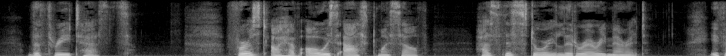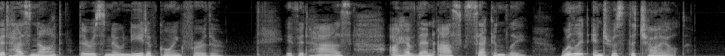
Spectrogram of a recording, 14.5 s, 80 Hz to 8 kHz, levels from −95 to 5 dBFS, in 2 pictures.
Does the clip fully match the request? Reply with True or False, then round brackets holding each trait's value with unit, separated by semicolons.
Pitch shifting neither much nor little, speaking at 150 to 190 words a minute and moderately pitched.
True (4.3 semitones; 155 wpm; 165 Hz)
